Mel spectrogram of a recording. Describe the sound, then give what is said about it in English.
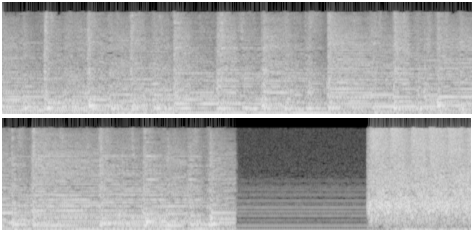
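Rapid automatic gunfire, loud and continuous in dense bursts for about seven seconds before cutting off abruptly. “Nice shooting.”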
